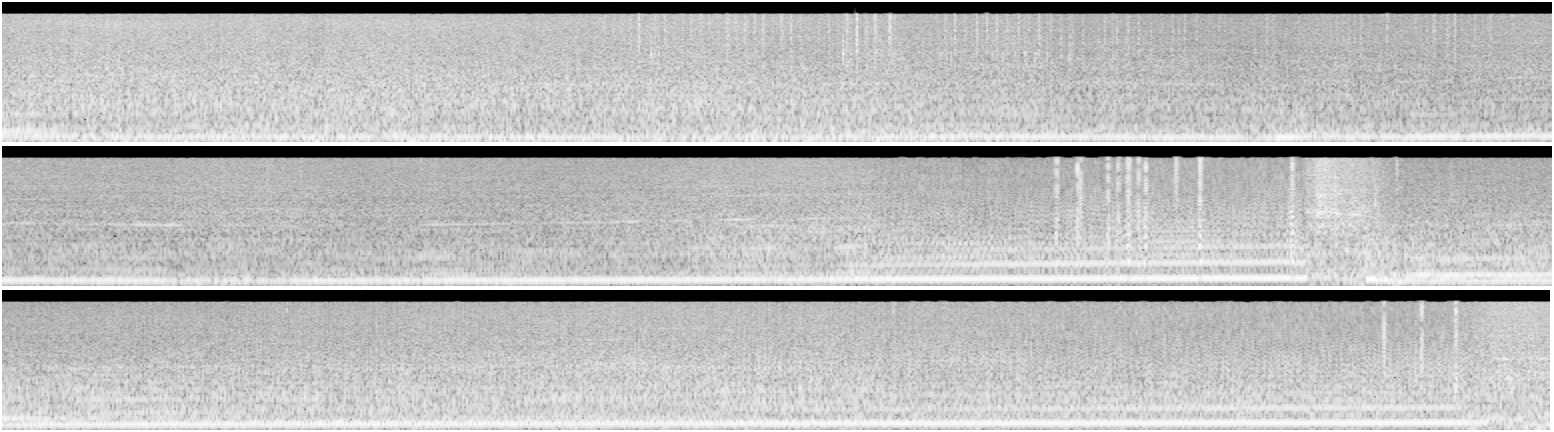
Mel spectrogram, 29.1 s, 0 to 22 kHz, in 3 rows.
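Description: Honda Civic's naturally aspirated, low-compression D16 SOHC four-cylinder engine heard from inside the cabin, pulling under load on track with its pitch climbing slowly. About 18 seconds in the note drops sharply with a click at an upshift, then climbs again, and it drops once more near the end.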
